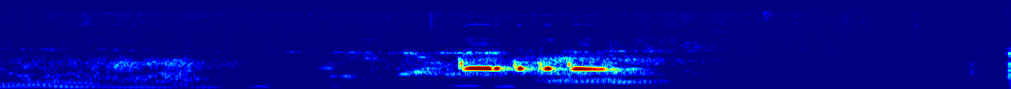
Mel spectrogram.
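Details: Local zebra dove's loud, answer-provoking call: after a low rumbling noise, one rolling phrase of pulsed, warbling coos sliding slightly downward, with a soft hissing background.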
